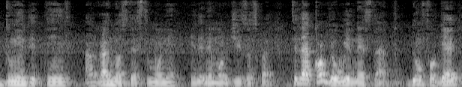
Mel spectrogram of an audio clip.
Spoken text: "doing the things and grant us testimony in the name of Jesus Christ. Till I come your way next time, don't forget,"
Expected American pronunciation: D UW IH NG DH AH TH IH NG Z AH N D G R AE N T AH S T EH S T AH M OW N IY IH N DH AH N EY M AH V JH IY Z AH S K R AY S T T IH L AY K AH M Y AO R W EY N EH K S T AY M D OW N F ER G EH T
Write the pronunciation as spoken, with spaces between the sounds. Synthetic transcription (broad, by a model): D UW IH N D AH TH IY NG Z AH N G R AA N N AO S T EH S T AH M OW N IY IH N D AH N EY M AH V JH IY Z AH S K R AY S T T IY L AY K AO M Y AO W EY N EH K S T AY M D OW N F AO G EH T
